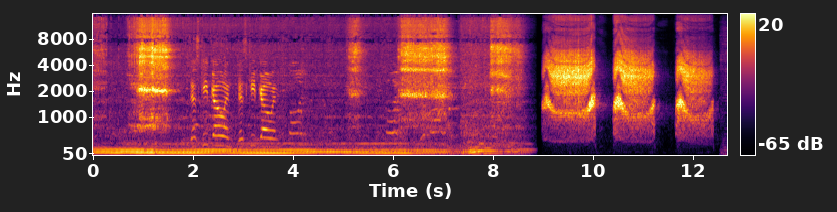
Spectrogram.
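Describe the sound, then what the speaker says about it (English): Race car with a failing clutch linkage or throwout bearing at a 24 Hours of Lemons endurance race, a sustained engine drone under shouting voices, then a few sharp grinding bursts as it stops engaging. "their clutch linkage or throwout bearing was failing."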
